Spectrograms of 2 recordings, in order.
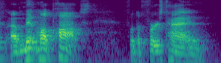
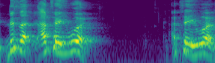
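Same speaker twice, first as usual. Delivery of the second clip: fired up; 8 semitones higher, 8 dB louder than usual. Real, not acted. Defending Clemson to the comments.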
